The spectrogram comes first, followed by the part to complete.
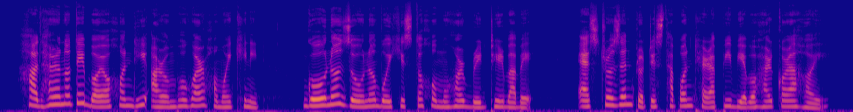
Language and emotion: Assamese, neutral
